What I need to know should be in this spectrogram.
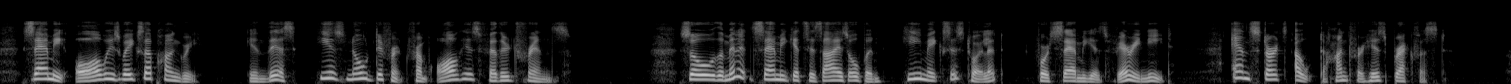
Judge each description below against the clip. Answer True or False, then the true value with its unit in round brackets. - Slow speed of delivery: False (165 wpm)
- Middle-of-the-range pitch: False (195 Hz)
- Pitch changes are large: True (6.1 semitones)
